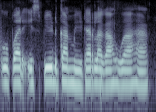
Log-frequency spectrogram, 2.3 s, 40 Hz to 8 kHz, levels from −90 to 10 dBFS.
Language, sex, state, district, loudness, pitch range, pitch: Hindi, male, Jharkhand, Garhwa, -15 LUFS, 145-160 Hz, 155 Hz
